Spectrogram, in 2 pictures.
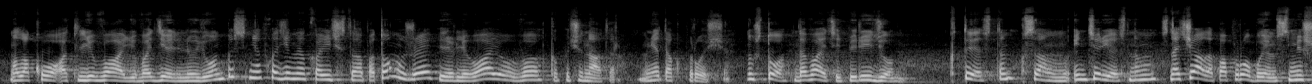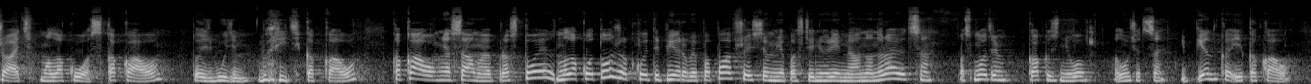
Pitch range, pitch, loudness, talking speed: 175-235 Hz, 200 Hz, -20 LUFS, 140 wpm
